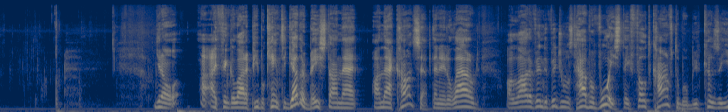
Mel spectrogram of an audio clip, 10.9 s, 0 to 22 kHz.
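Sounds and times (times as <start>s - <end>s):
quick sip and slurp of coffee: 0.0s - 2.0s
low steady hum: 0.0s - 10.9s
speech: 2.3s - 10.9s.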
